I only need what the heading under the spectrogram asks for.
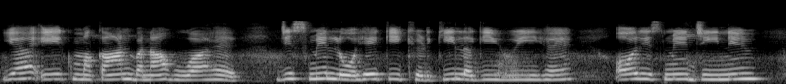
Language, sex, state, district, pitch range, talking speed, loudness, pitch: Hindi, female, Uttar Pradesh, Muzaffarnagar, 220-245 Hz, 130 wpm, -19 LUFS, 230 Hz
